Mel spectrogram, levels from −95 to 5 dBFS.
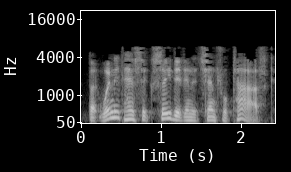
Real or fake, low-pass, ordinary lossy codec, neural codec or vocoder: fake; 7.2 kHz; MP3, 24 kbps; codec, 16 kHz, 6 kbps, DAC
